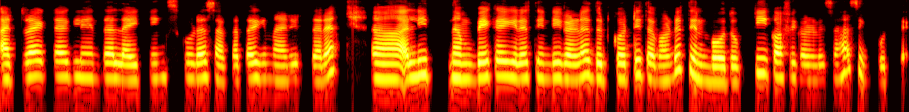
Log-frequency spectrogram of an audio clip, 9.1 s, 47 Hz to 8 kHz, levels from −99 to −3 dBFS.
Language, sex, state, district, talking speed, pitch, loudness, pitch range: Kannada, female, Karnataka, Chamarajanagar, 125 wpm, 225 Hz, -22 LUFS, 210-240 Hz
